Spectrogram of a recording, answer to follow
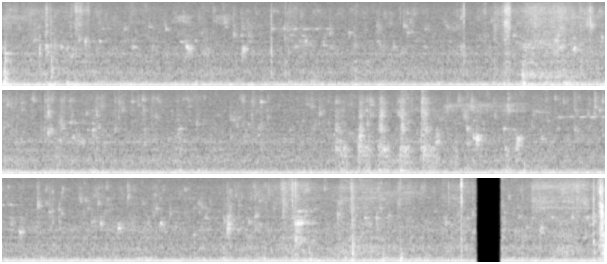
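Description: Faint steady electrical hum with scattered small clicks and taps from handling the circuit boards, capacitor and soldering tools. The sound drops out briefly near the end.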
